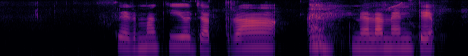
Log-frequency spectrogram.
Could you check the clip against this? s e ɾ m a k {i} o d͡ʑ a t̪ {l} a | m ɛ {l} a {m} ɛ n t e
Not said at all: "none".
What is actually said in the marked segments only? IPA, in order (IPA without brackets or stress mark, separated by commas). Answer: i, ɾ, l, m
